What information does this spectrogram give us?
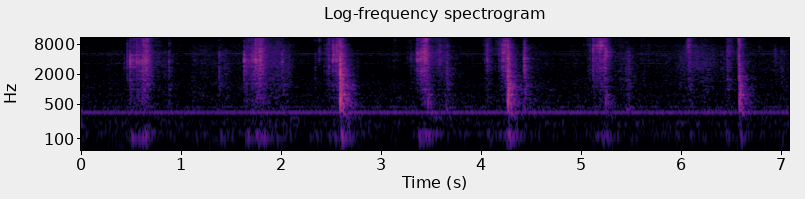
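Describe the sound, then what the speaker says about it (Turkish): A knife chops onions finely on a board in quiet, evenly spaced strikes, about eight of them, over a low steady hum, with no talking. "Önce soğanlarımızı güzelce ince ince doğruyoruz."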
